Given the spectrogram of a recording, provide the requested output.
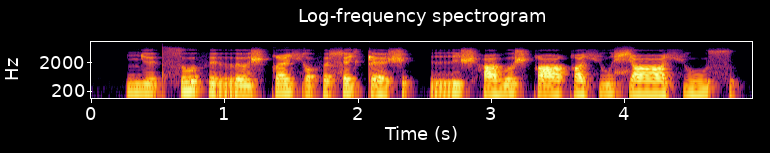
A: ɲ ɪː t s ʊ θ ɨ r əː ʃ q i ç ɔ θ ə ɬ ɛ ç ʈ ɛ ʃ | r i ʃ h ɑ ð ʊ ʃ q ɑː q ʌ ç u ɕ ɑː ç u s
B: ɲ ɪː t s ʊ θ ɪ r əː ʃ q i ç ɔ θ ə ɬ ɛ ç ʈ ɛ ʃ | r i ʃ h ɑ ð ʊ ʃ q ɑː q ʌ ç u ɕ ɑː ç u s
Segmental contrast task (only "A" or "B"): B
